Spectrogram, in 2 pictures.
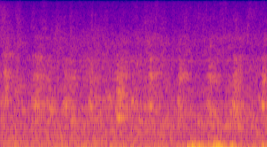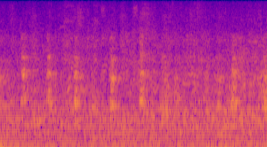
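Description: Dogs barking and yapping repeatedly in the background, short irregular calls about one or two a second, over a murmur of voices. A brief low rumble comes about four seconds in.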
